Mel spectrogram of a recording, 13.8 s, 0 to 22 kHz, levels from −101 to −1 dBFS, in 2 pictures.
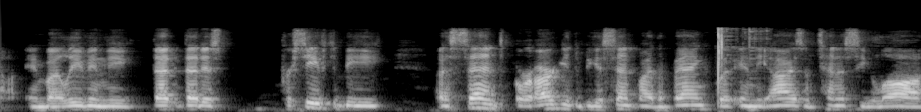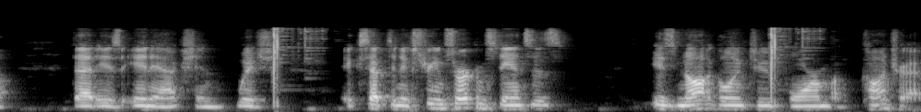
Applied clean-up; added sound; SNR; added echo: classical method log-MMSE.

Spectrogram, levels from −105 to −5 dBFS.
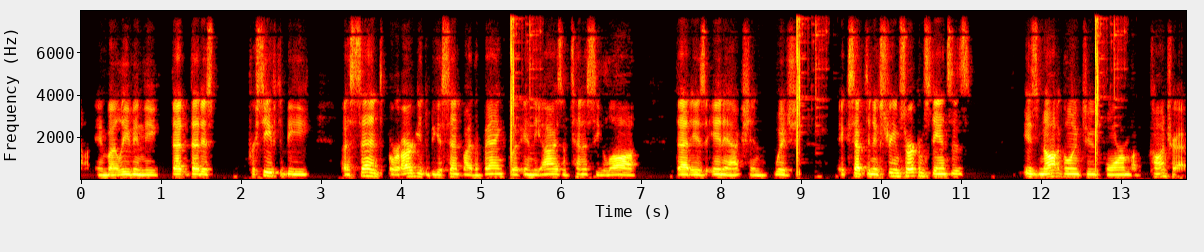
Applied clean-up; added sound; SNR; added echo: classical method spectral subtraction.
